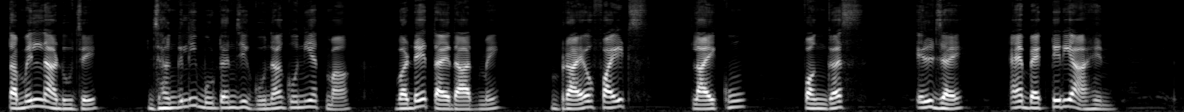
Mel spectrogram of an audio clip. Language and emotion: Sindhi, neutral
